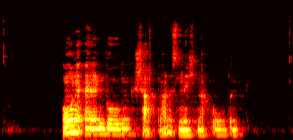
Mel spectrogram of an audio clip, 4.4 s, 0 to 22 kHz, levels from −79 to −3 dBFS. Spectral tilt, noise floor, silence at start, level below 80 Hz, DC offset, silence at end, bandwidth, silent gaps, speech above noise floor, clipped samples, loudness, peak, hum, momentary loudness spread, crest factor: -7 dB/octave; -73 dBFS; 0.95 s; -60 dBFS; under 0.1%; 0.85 s; 12.5 kHz; none; 55 dB; under 0.1%; -19 LUFS; -2 dBFS; none; 15 LU; 18 dB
